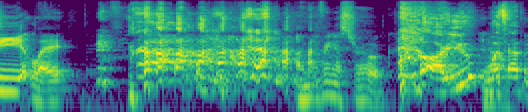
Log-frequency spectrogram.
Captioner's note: cast laughing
